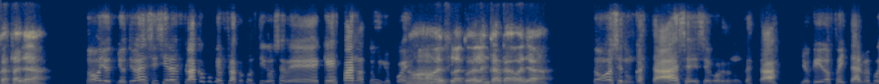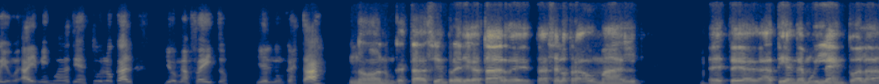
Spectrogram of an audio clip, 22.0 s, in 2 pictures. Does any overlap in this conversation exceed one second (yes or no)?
no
